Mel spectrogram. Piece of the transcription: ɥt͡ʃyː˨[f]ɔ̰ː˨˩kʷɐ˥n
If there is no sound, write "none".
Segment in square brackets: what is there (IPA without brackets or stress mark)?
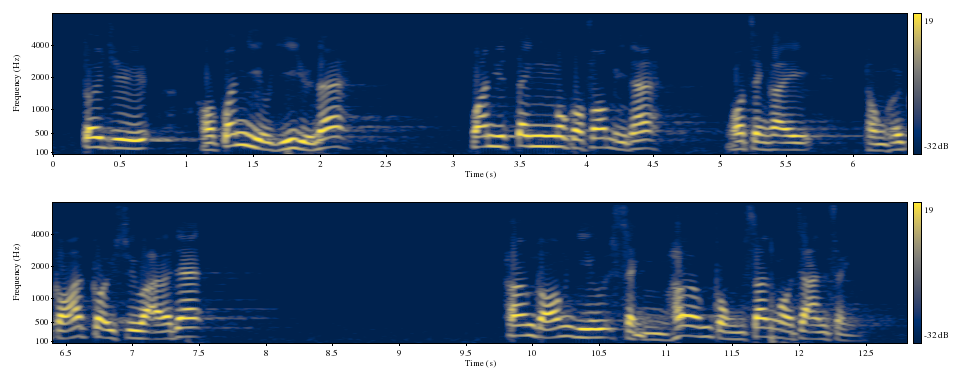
h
